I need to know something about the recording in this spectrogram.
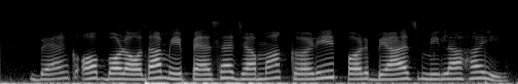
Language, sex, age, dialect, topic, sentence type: Magahi, female, 25-30, Western, banking, statement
